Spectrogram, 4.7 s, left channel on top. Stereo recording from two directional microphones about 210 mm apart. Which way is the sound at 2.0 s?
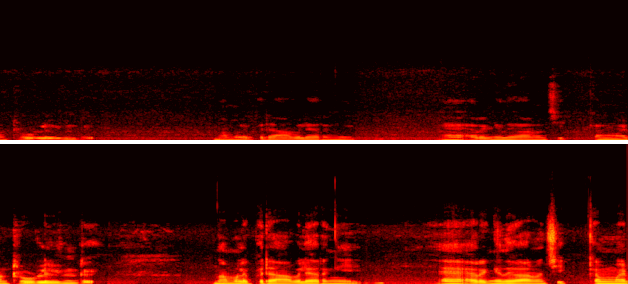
50° right (ahead or behind).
